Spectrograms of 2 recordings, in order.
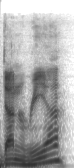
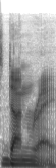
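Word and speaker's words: Dunrea: pronounced that location wrong somebody said it's pronounced dun Ray oh dun Ray what was I saying dun Ria oh it's dun Ray CU it's Rea so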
